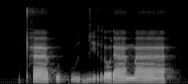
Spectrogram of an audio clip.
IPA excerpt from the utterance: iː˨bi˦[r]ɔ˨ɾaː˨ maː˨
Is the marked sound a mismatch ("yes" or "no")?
no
